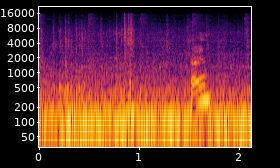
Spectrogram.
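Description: A steady low engine rumble at idle, with one short spoken word near the end.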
